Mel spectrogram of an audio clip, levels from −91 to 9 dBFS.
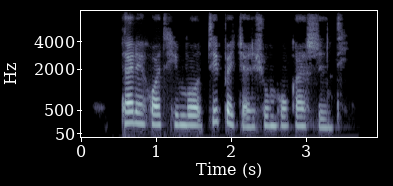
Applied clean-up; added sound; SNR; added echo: neural mask model Resemble Enhance denoiser.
